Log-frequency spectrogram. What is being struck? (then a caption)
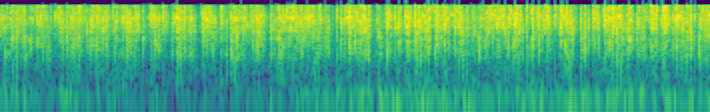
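Rhinestone-covered plastic phone case. Long nails scratch quickly over the rhinestones of a blue-jeweled, rhinestone-covered plastic phone case. The sound is a dense, steady, bright crackle of rapid clicks and scrapes, with almost no low end.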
